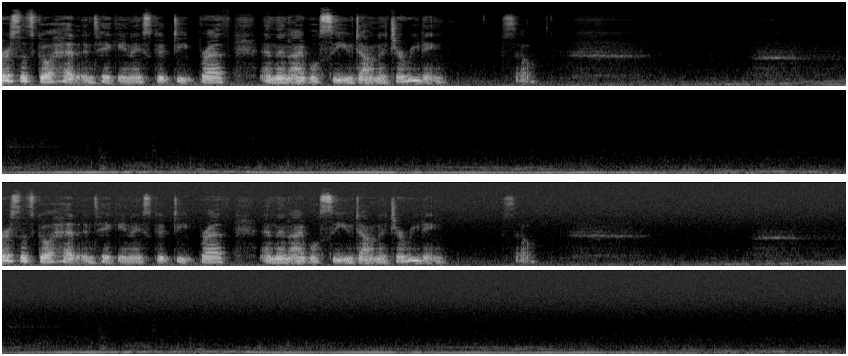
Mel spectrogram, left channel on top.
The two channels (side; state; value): right; noise; hiss, 12 dB below the sound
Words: let's go ahead and take a nice good deep breath, and then I will see you down at your reading. So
